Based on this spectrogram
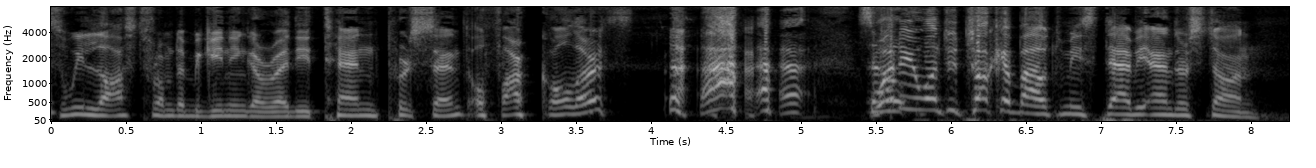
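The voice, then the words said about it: Speaks with a non-native accent. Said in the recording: “every time you make fun of my accent ... your accent is sometimes in the wrong spaces”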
